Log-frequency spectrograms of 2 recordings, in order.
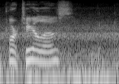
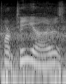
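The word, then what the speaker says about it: Portillo's: uh there's a new Portillos I thought it was Portillos but no it's Portillos got to pronounce it like they do in Chicago where it started but they have hot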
